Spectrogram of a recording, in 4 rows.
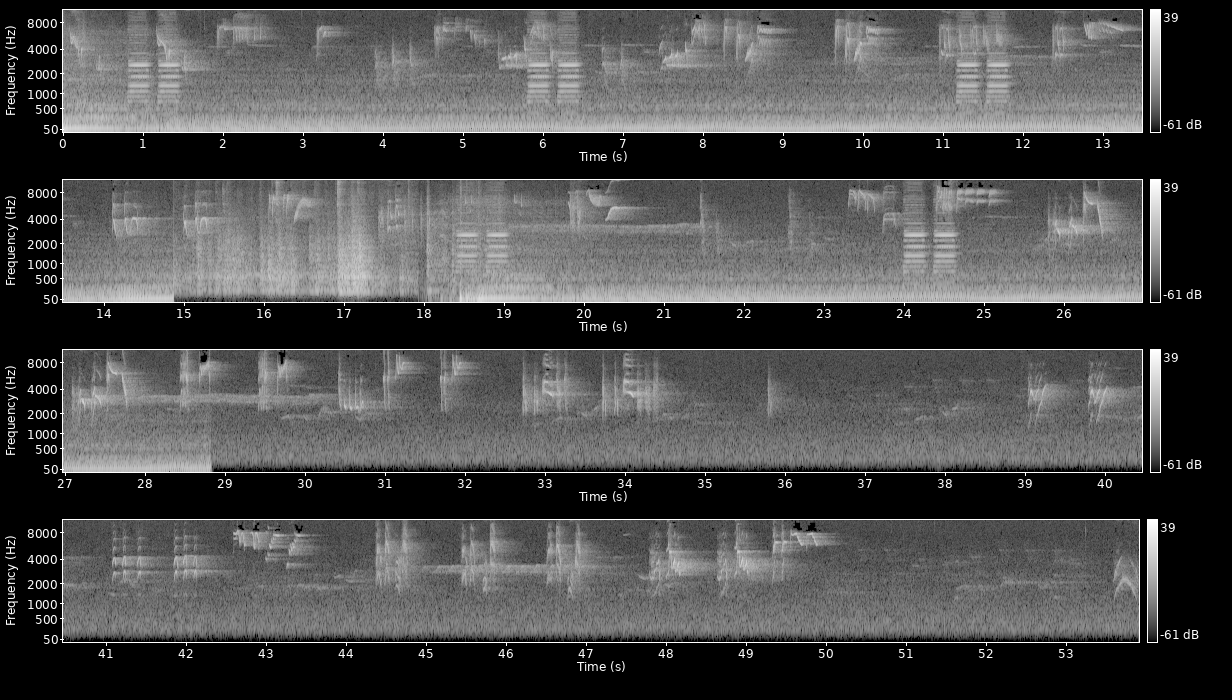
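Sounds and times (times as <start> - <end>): small birds chirping: 0.0 - 15.5, 17.5 - 30.0
steady low rumble: 19.3 - 28.8.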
